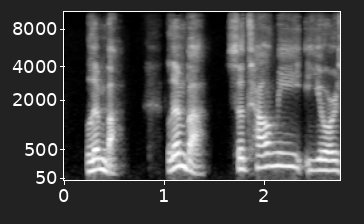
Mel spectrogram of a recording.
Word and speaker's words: Lemba: worries no worries so L tell am I pronouncing your name right uh it's PR sister Limba Limba Limba so tell me your seeking story and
